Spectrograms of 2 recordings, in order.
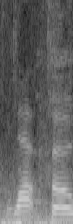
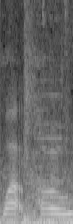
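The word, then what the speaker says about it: Wat Pho: that if you visit watfo which is probably pronounced what po we realize because they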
